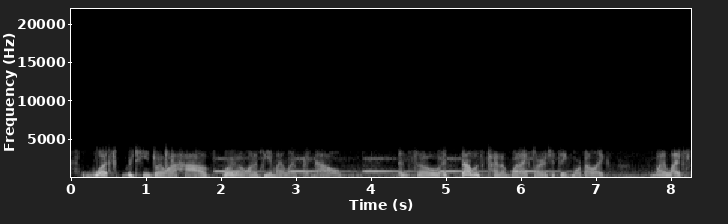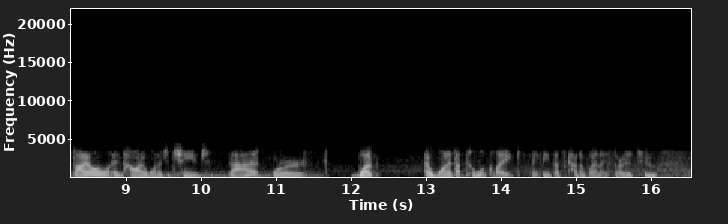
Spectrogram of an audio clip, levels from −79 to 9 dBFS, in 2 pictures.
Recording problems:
phone-call audio; nothing above 3 kHz
traffic noise; loud; throughout; 8 dB below the speech

